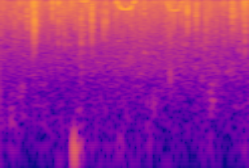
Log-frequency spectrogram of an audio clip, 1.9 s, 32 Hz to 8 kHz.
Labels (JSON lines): {"label": "biophony, dolphin", "recorder": "SoundTrap 500"}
